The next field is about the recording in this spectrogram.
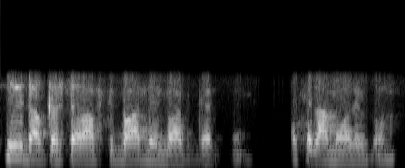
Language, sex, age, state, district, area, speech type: Urdu, female, 18-30, Bihar, Khagaria, rural, conversation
